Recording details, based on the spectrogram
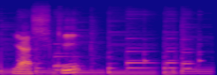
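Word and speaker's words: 屋敷: grounds, premises, mansion is accented on the last syllable on its own. Yashki, by the way, uh, of course, the E between in being between unvoiced consonants is very barely heard, if at all.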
